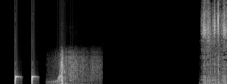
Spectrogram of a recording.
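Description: Animated end-screen sound effects: two short pitched 'plop' pops in quick succession, then a brief swish about half a second in.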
